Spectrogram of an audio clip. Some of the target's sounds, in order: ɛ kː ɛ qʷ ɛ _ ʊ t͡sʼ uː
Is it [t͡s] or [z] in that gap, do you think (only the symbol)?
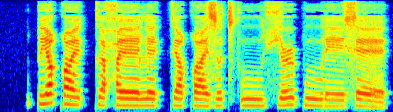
z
